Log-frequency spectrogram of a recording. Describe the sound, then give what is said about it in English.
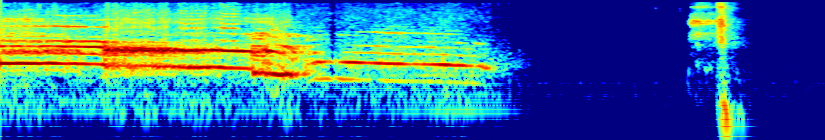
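A rooster crows in a strained, wavering call that sags in pitch and trails off weakly after about two seconds, followed by a brief pause and a short, sharp noisy burst. “It's the worst crow I've ever.”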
